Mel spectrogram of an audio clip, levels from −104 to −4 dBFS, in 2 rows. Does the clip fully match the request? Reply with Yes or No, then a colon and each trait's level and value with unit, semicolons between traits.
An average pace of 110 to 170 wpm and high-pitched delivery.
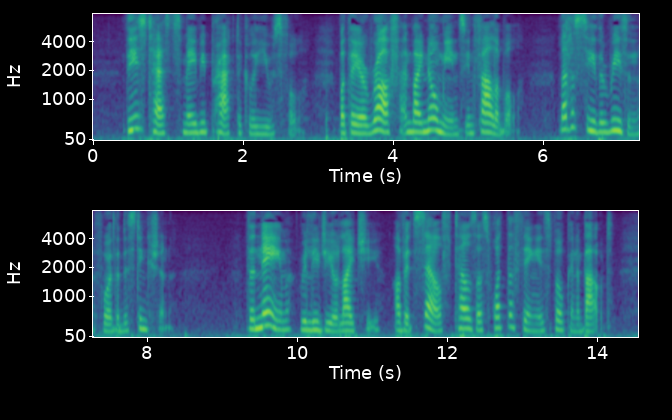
Yes: average, 150 wpm; high, 205 Hz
